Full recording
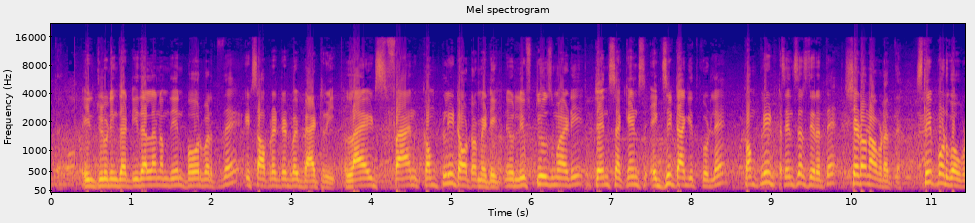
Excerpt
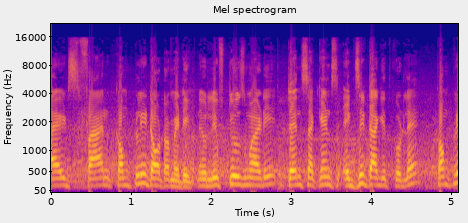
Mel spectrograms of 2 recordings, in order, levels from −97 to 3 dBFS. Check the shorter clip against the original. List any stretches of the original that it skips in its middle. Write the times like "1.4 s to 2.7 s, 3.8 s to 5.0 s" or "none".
none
